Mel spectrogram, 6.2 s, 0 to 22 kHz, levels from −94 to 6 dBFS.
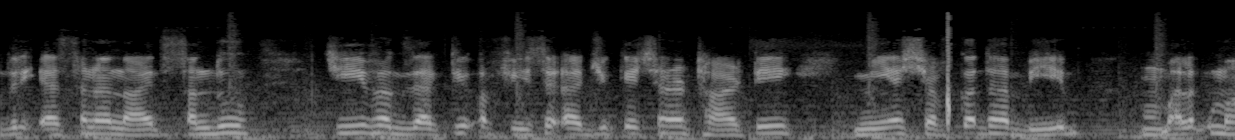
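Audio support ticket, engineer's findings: Sharp snap at 4.74 s, peaking around -10 dBFS, sitting on top of the sound. Electrical switching spike, likely a nearby switch arc. Underlying audio continues uninterrupted, unlike a dropout click.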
